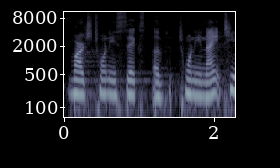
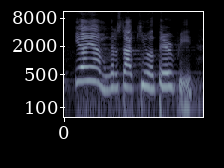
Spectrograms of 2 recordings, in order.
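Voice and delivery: higher-pitched, quick mock comeback; retold insistence; 7 semitones higher, faster than usual. Patient retelling how she contradicted her doctor, insistent. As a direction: lightly act out digging your heels in.

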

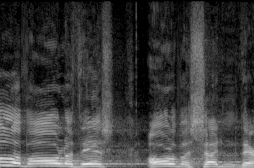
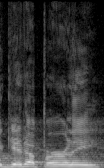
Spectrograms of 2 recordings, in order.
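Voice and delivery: usual speaking voice

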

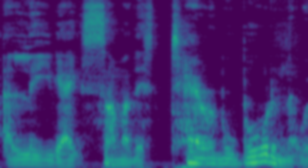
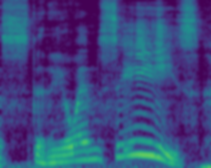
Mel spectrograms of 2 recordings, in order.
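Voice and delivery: put-on high, drawn-out Welsh accent; 8 semitones higher, much slower than usual. Quiz host giving an answer, in a Welsh accent. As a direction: put on a Welsh accent with a long rising-falling ending. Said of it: "I do that in a Welsh accent".

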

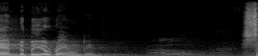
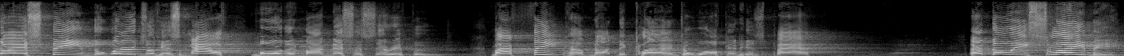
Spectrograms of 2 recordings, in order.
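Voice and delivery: loud, high shouted preaching; preaching at full force; 8 semitones higher, 7 dB louder than usual. Real, not acted. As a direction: lift the congregation with a shout.

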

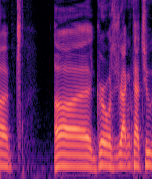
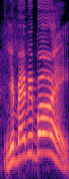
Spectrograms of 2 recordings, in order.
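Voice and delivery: movie quote; 8 semitones higher, slower than usual. Retold or imitated. Repeating the movie line.

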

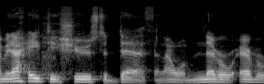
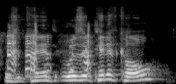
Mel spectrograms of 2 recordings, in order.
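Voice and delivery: eager; 6 semitones higher, 9 dB louder than usual. Real, not acted. Eager guess about the brand.

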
